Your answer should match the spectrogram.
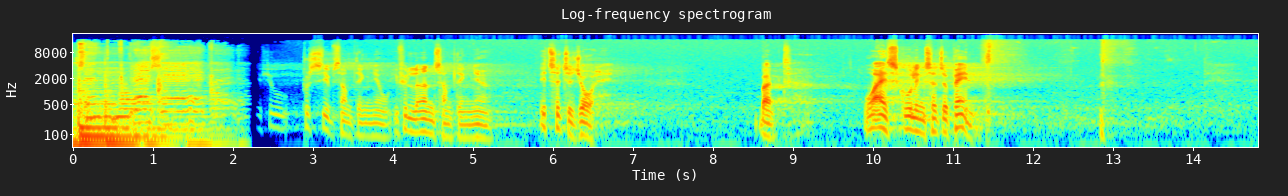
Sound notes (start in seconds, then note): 12.8 laughs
